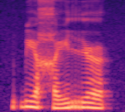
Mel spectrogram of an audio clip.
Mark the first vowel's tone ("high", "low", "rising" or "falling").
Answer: falling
